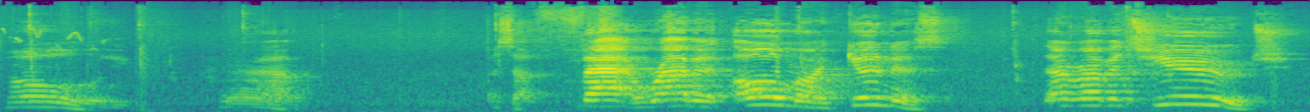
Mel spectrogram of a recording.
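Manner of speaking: high, drawn-out astonished yelling; slow, high-pitched awe at full volume; loud amazement. Real, not acted. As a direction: shout in disbelief at the sight. Amazed at a huge rabbit.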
